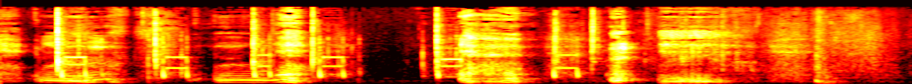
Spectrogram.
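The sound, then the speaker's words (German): A phone number being dialed from memory on a borrowed mobile phone with an elephant's trunk: a series of about six clear keypad tones, each a short dual-pitched beep at an uneven pace, mixed with rustling and vocal noises. “Darf ich dein Handy benutzen? Ich kann die Nummer auswendig.”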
